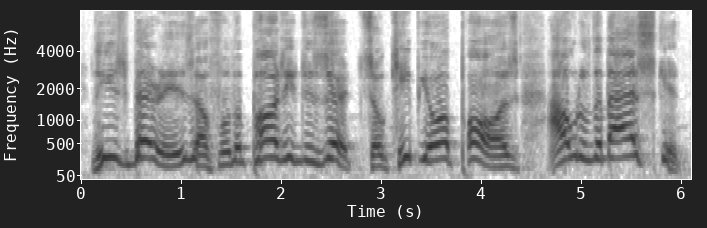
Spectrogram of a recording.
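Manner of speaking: high, slow warning mother's voice; stern mother. A narrator's reading. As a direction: remind the child firmly. Mother warns her son.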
